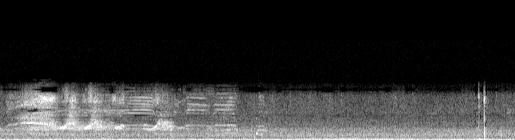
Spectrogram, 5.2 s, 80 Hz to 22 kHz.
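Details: Hungry falcon young being fed by a parent on June 3, 2018: a short run of shrill, harsh, wavering calls for about two seconds, then only a low steady background hum.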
